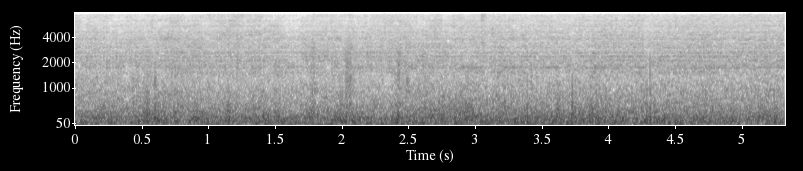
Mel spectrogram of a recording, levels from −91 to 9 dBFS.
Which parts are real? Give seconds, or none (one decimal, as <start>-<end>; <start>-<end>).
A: 3.0-5.3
